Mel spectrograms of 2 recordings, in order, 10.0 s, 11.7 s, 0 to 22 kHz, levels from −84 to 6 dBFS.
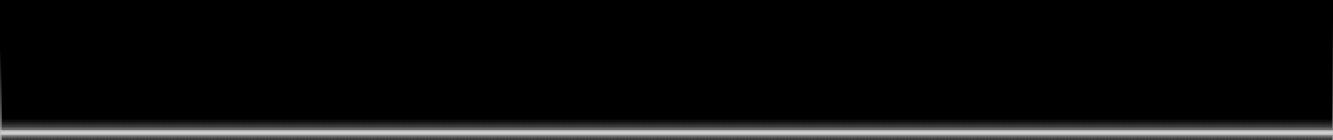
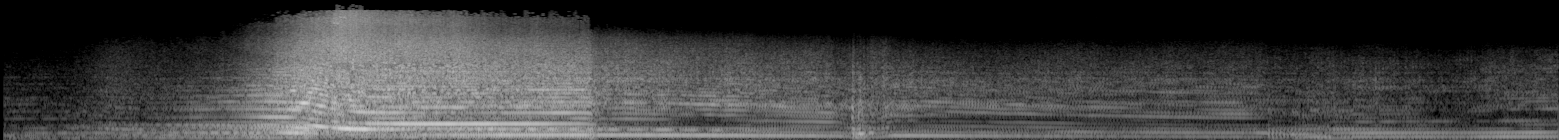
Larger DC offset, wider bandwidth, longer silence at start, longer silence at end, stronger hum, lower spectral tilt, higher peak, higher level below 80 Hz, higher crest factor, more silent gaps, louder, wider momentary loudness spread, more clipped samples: neither; second, 0.3 kHz vs 19 kHz; second, 0 s vs 0.85 s; about the same, 0 s vs 0 s; neither; first, -20 dB/octave vs -2.5 dB/octave; second, -10 dBFS vs 0 dBFS; second, under -90 dBFS vs -48 dBFS; second, 4 dB vs 20 dB; neither; about the same, -15 LUFS vs -14 LUFS; second, 0 LU vs 28 LU; neither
